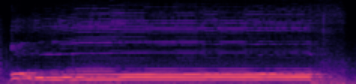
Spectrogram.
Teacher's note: یہ جو زبان کے اوپر جو چھوٹا سا ہوتا ہے اس کو جو کوا کہا جاتا ہے، وہاں سے آواز نکلے گی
